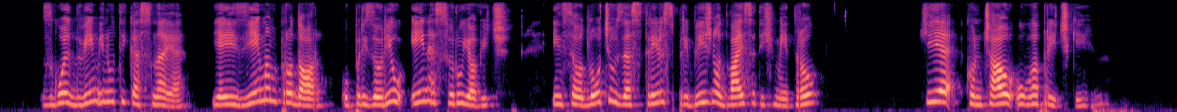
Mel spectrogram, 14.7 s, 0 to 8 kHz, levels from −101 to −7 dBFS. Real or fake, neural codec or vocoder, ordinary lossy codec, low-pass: fake; codec, 16 kHz, 4.8 kbps, FACodec; none; 7.2 kHz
